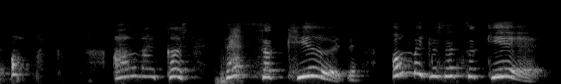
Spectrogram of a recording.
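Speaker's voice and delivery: play-acted, high-pitched, starstruck fawning gush. Retelling how Americans react to a UK accent: imitating gushing Americans. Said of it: "they go".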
